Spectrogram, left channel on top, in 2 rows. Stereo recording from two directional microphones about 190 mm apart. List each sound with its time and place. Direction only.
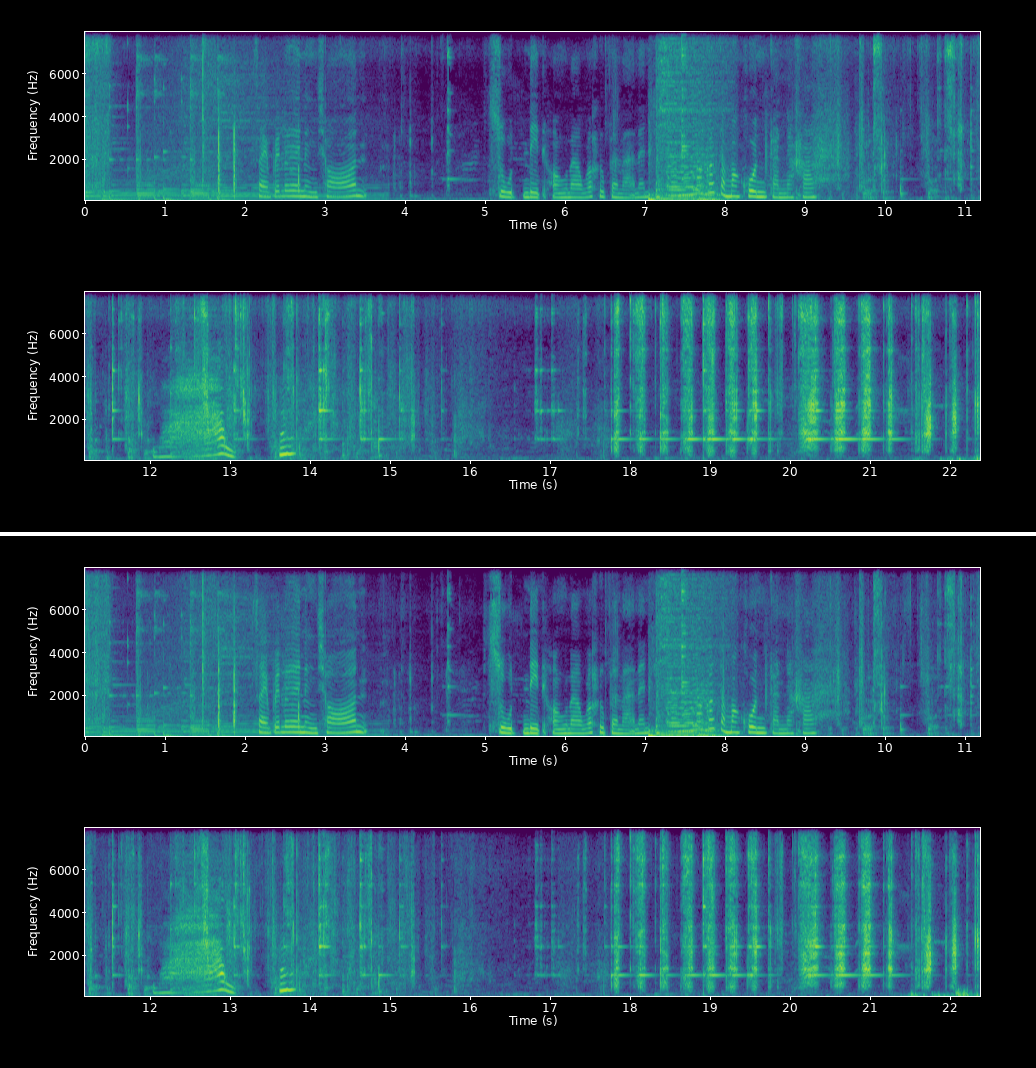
0.0 s music: 5° right (ahead or behind)
2.1 s speech: 40° right (ahead or behind)
5.0 s speech: 30° right (ahead or behind)
7.1 s music: centre (ahead or behind)
7.9 s speech: 10° right (ahead or behind)
9.4 s dog: 5° right (ahead or behind)
10.7 s dishes: 10° right (ahead or behind)
12.2 s a sound: centre (ahead or behind)
13.1 s a sound: 10° right (ahead or behind)
13.7 s cutlery: 10° right (ahead or behind)
16.8 s a sound: 10° left (ahead or behind)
